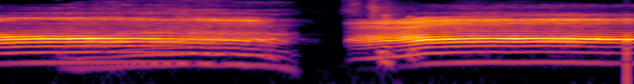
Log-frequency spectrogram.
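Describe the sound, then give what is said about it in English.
A human voice imitates a cow lowing with two long, drawn-out moaning tones of steady pitch, separated by a brief pause. Each note is loud and sustained, with no other sound. “a cow laws. L-A-W-S. It laws. Yeah, it goes like that, doesn't it?”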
